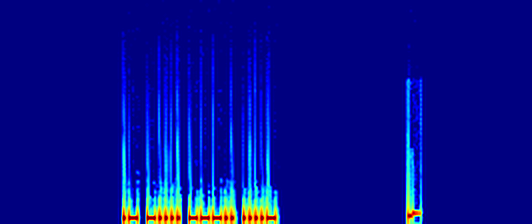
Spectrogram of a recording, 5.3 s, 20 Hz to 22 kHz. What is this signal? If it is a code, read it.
Morse code, heard as a keyed tone, about 40 wpm, 700 Hz. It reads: A684
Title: Common Cut Numbers - 4-Digit 40wpm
